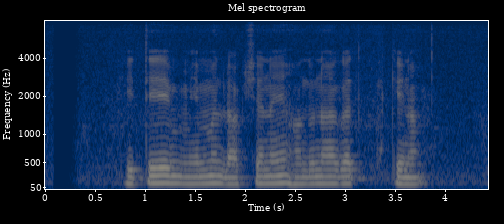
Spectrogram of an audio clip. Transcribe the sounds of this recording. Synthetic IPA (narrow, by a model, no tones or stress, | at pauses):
hit̪eːmeməlɐkʂənəjəɦɐnd̪unaːɡat̪ɛ̥kena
